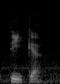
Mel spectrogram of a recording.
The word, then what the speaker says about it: Ditka: Uh, I, I, I wanted to pronounce it Ditka, or is it Ditka? – Yeah, well, cop, uh, for copyright purposes, it's Ditka.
